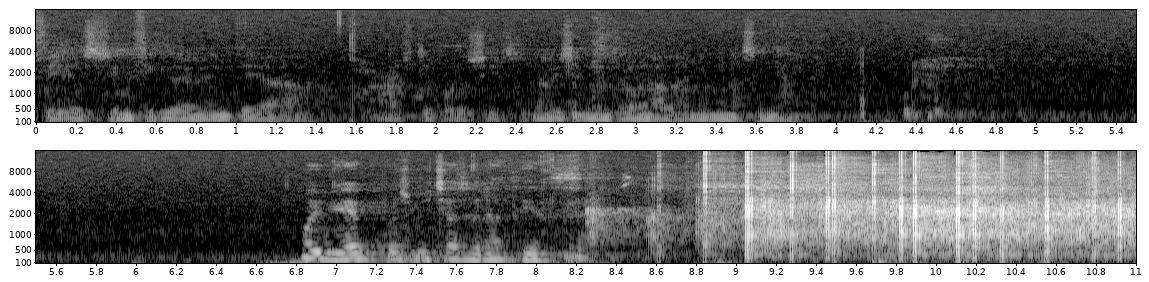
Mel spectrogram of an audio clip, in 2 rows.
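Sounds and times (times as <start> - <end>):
audience applauding: 8.4 - 11.0.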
